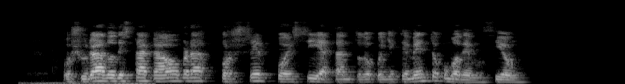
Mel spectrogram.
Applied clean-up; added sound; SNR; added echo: none; Wind; 17 dB; reverberation time 0.2 s.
